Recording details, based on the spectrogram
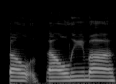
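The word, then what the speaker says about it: Thelema: The LMA or however it is spelled. The Lima.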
